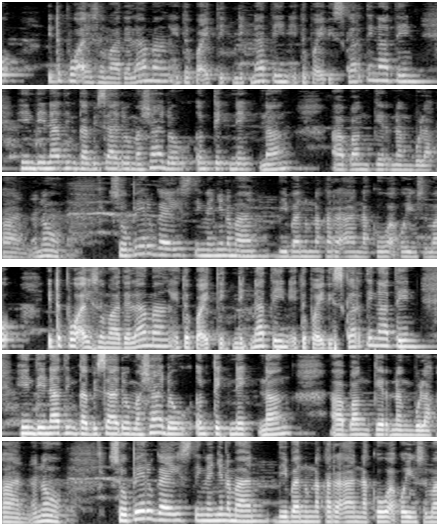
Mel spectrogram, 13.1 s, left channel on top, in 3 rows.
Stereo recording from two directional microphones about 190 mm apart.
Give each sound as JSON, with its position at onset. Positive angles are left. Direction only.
{"t": 0.4, "sound": "a woman's voice", "side_deg": -40}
